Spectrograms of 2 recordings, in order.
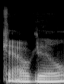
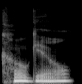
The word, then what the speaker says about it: Cowgill: ago our guest today is jono cogill not cowgill although i do make a joke coming up in the episode about uh fish and cow emoji that's not how it's pronounced it's pronounced kogill it's a better way to go okay well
